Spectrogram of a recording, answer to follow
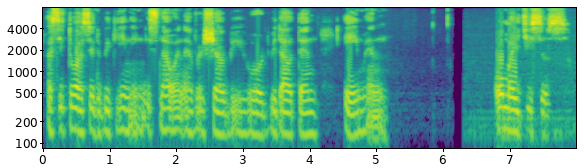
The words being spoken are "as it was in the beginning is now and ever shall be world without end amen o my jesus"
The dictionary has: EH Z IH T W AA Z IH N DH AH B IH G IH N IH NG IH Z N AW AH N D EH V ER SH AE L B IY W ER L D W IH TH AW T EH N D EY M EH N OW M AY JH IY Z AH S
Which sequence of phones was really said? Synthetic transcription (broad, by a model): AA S IH T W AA S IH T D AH B IH G IH N IH NG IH S N AW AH N EH V ER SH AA L B IY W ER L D W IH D AW T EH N EY M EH N OW M AY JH IY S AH S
